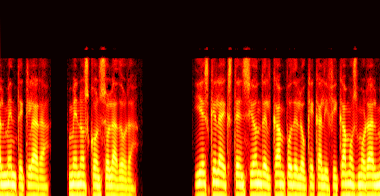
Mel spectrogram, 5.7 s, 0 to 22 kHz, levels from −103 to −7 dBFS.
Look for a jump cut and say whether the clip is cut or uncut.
cut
